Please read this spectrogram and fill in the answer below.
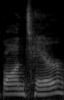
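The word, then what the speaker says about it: Bonne Terre: It's pronounced Bon Terre.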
